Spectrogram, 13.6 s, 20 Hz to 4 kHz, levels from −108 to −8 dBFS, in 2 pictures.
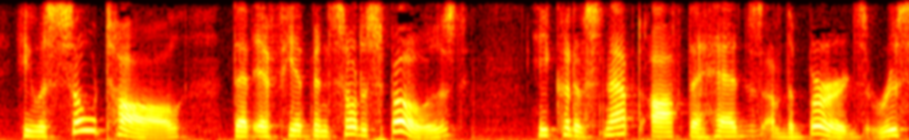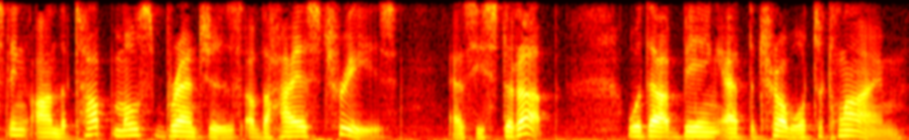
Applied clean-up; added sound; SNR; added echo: none; none; none; none.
